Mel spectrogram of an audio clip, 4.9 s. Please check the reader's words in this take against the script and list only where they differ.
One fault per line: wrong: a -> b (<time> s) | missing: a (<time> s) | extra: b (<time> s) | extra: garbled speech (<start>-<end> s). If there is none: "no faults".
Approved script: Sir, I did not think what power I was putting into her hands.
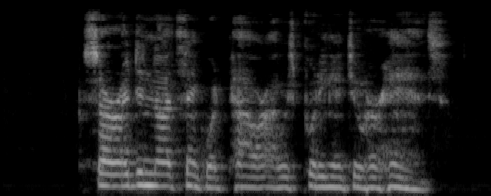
no faults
